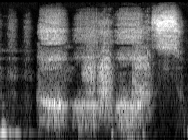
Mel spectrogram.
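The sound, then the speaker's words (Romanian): A dog, Oscar, breathes heavily in a few loud, airy puffs after asking to come into the house and being let in, while a person speaks briefly over it. “Da, o să auziți acum respirația lui Vader în ceafă.”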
